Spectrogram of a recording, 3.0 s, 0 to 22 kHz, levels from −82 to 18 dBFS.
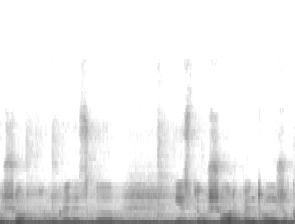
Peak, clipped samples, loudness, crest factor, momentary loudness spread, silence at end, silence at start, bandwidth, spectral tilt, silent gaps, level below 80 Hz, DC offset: -4 dBFS; under 0.1%; -23 LUFS; 12 dB; 4 LU; 0 s; 0 s; 6 kHz; -7.5 dB/octave; none; -16 dBFS; under 0.1%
